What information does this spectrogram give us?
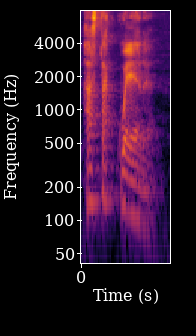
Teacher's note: Quase sempre o U e o E é semivocal. Quera, você percebe que o E é mais forte. Ela é uma vogal, ao passo que o U é uma semivogal. Por isso elas ficam na mesma sílaba, porque você tem uma semivogal e uma vogal. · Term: ditongo crescente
